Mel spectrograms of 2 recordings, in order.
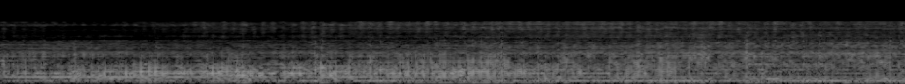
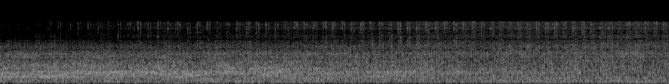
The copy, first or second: first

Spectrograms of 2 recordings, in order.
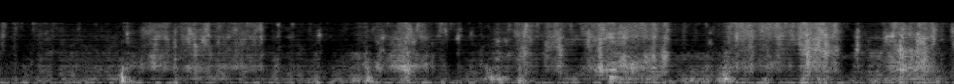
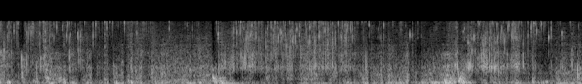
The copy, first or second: first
